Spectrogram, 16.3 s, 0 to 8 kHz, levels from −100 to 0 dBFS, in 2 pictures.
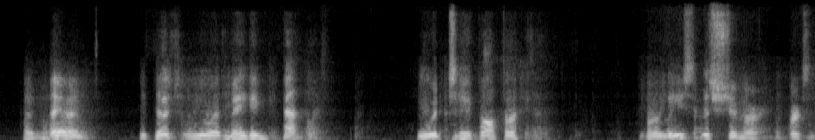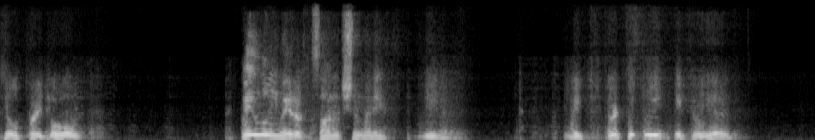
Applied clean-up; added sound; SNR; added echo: neural mask model DeepFilterNet 3.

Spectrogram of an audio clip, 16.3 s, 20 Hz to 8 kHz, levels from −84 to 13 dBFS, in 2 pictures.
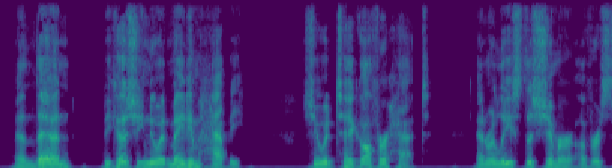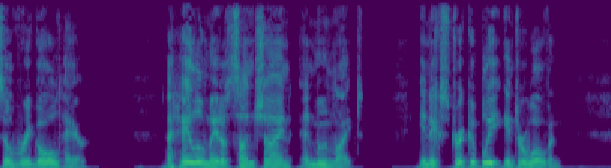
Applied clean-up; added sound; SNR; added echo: none; none; none; none.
